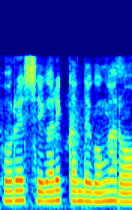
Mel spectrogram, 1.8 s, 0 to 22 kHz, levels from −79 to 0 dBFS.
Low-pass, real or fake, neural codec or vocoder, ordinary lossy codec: 7.2 kHz; real; none; MP3, 64 kbps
